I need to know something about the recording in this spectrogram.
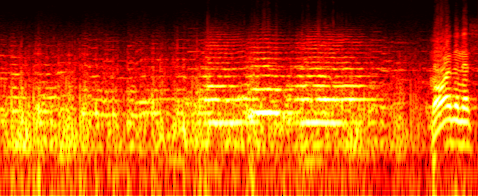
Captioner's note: horses galloping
